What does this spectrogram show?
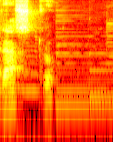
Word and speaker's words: রাষ্ট্র: সঠিক উচ্চারণ হচ্ছে রাষ্ট্র।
